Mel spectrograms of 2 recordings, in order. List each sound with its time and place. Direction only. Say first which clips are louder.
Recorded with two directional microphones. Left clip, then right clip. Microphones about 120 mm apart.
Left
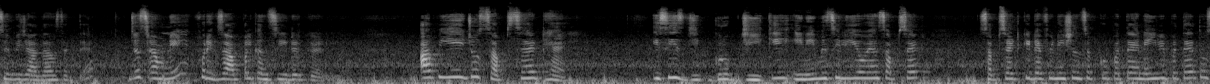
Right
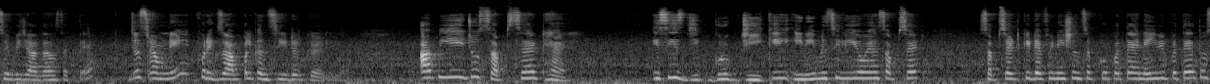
0.0 s speech: right 4 dB; 15° right (ahead or behind)
4.2 s speech: right 4 dB; 20° right (ahead or behind)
